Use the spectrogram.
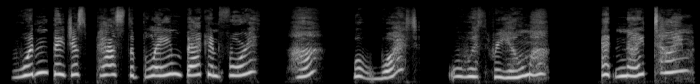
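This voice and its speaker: A very high, girlish voice for a plain and nerdy teenage girl in an anime mystery game. She sounds meek and mild, with a hesitant, questioning delivery. The sound is close and dry, with no room around it. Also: no room sound, full character voice. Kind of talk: anime video game English dub acting.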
